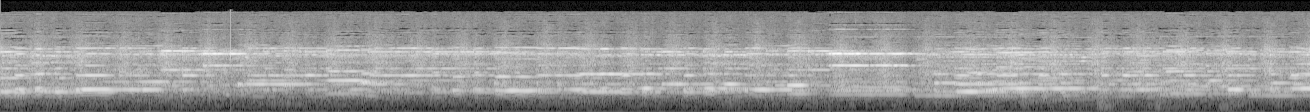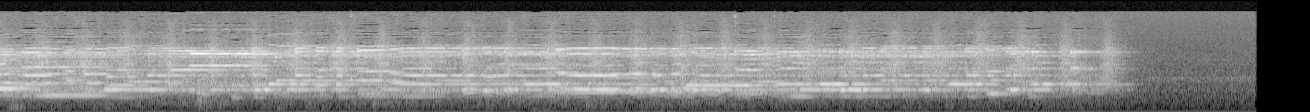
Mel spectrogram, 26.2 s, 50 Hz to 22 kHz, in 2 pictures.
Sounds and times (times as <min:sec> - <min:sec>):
Music: 0:00.0 - 0:24.5.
